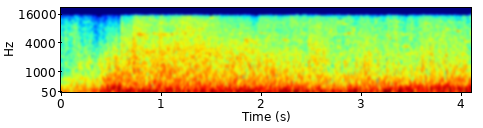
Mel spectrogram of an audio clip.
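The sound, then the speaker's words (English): A huge gas explosion, set off by pressing the igniter button on a stove hob, tears through and obliterates a house, swelling within half a second into a loud, sustained roar of blast and collapsing debris that stays overwhelming throughout, with no voices. “In the cellar, Cooper cowers and covers his ears as the house is obliterated by the explosion.”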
